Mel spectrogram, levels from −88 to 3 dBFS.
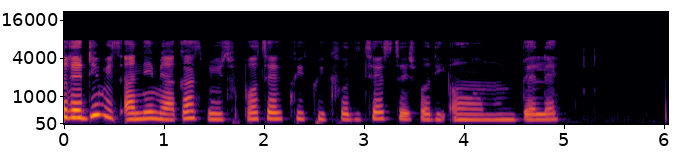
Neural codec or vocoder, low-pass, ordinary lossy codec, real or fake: none; none; none; real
